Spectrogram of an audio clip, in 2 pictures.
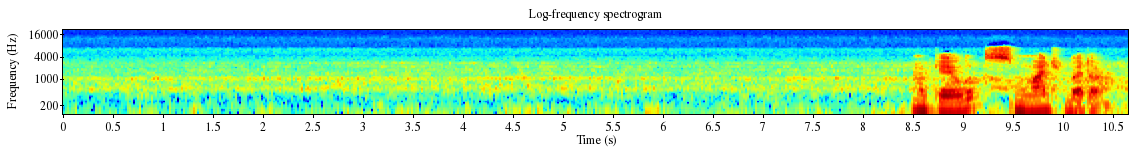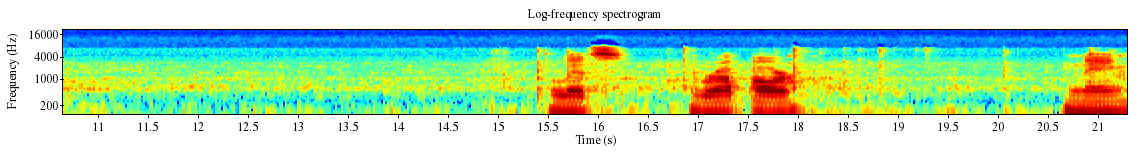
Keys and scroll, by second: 14.6 Return, 15.1-16.8 typing, 17.9 Return, 18.4 shift+Return, 18.6 shift+., 19.1 shift+Return, 19.5 Down, 20.1 alt+shift+Down, 20.1 alt+shift+Up, 21.0 alt+shift+super+Up, 21.1 alt+shift+super+Left.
